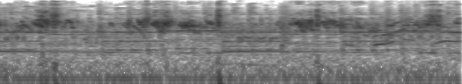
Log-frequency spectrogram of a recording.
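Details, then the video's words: Cheerful budgie chirping in rapid, irregular bursts of harsh twitters and squeaks, separated by brief pauses, while melodic music plays in the background. "Happy budgie chirping sound"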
